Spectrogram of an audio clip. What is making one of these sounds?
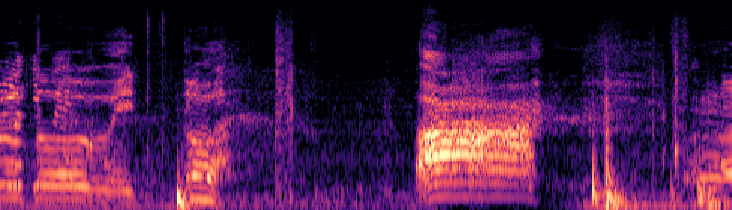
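A young boy laughs loudly close by.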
